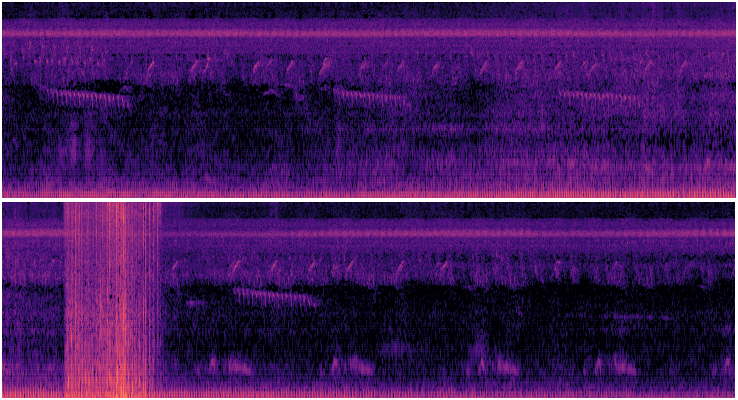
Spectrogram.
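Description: Outdoor field ambience with a few short falling bird whistles and faint repeated high chirps over a steady low hum, broken about sixteen seconds in by a loud rush of noise lasting about two seconds. From about nineteen seconds in, a dove coos in low notes repeated about every two seconds.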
